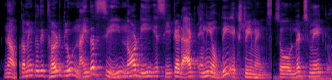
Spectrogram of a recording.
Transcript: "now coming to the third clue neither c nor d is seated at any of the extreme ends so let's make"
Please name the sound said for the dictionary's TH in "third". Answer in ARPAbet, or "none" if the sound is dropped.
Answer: T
